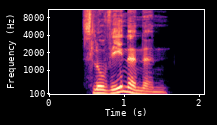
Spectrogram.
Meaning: plural of Slowenin
- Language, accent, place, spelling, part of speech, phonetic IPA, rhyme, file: German, Germany, Berlin, Sloweninnen, noun, [sloˈveːnɪnən], -eːnɪnən, De-Sloweninnen.ogg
